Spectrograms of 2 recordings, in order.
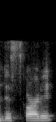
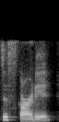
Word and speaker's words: DiscardIt: podcast is called the discarded podcast and it's spelled discard it i.t but pronounced discarded because it it definitely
